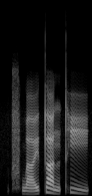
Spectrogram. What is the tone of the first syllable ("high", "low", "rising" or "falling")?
rising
